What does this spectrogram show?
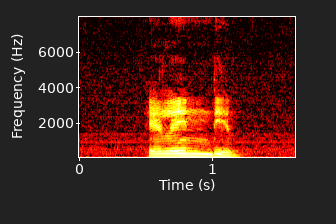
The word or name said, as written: Elendil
